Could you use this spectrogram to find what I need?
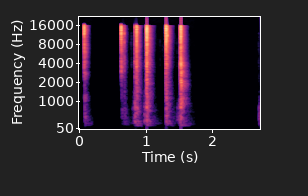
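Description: Small magnetic balls click sharply together as they snap into place.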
